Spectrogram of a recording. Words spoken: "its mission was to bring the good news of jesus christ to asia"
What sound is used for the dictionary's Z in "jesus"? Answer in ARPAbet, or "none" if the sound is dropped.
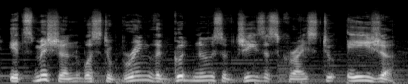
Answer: Z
